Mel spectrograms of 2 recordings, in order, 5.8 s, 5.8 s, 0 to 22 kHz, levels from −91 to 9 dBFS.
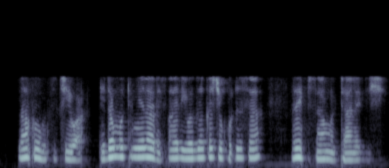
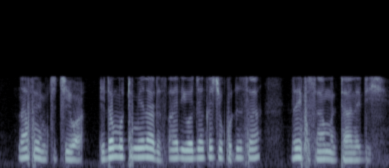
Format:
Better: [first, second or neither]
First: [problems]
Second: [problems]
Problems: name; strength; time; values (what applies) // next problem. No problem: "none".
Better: second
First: noise reduction (neural mask model DeepFilterNet 3)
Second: none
